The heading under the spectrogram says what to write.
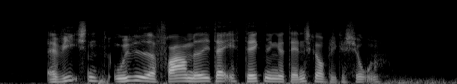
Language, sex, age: Danish, male, 39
